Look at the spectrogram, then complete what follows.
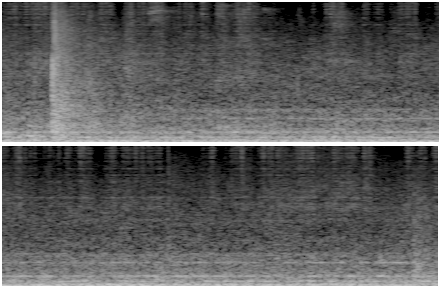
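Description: Steady low rumble with a faint hum over it, and one sharp click about half a second in.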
